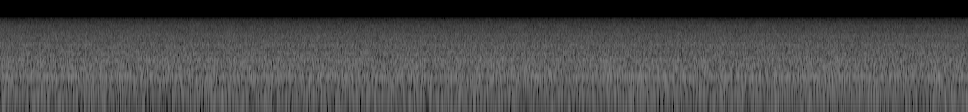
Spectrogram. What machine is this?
fan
